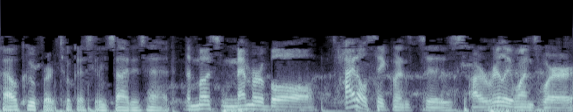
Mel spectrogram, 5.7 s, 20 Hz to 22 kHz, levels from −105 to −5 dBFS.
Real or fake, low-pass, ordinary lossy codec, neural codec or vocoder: fake; 7.2 kHz; MP3, 24 kbps; codec, 24 kHz, 6 kbps, HILCodec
